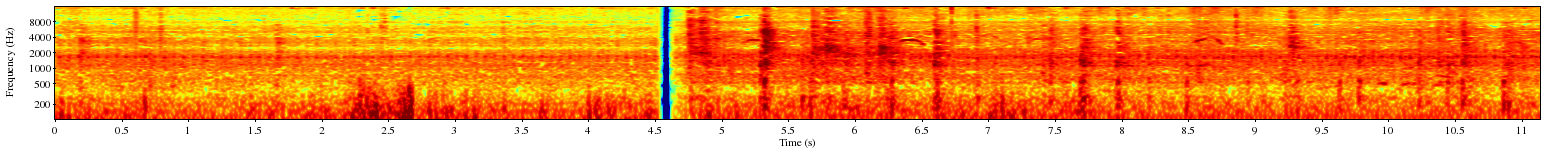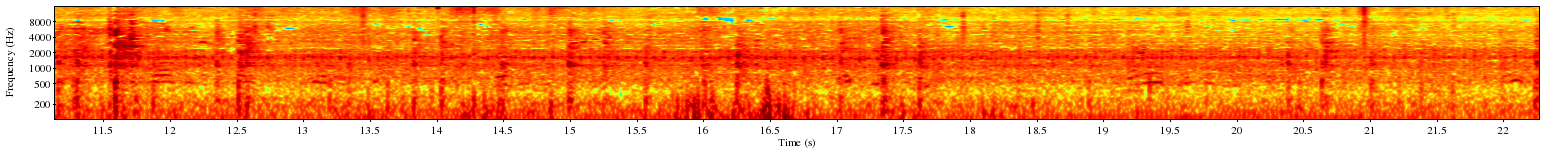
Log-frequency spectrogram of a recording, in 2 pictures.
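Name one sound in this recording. A tractor engine chugs steadily nearby.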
